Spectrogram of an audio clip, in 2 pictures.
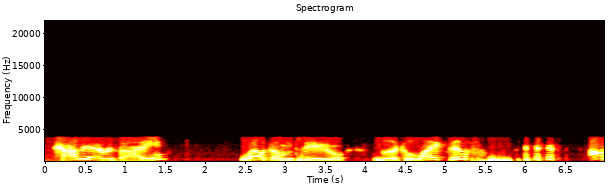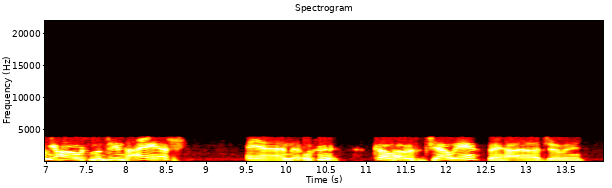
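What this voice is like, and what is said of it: Bad put-on Southern accent. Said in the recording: “a southern, really bad southern accent”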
